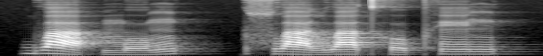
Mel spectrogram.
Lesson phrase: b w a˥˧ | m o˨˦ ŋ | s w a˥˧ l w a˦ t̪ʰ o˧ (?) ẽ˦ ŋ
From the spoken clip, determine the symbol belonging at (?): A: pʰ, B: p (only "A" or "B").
A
